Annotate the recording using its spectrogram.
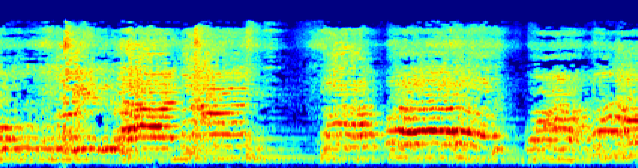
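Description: A group of voices singing together, with a small guitar played along, in phrases with short breaks about halfway through and just before the end.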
